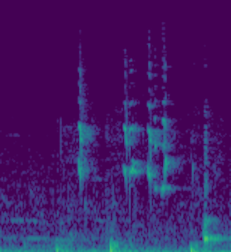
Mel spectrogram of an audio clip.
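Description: Felt-tip whiteboard marker squeaking against the board in a quick run of short, high chirps about a second in, as letters are written.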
